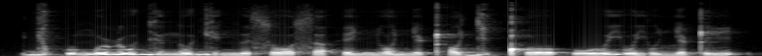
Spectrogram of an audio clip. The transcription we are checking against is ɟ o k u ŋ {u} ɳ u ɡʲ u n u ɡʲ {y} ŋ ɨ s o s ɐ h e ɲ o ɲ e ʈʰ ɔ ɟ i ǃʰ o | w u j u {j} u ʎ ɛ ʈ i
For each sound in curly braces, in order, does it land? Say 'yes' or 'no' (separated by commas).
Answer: yes, no, yes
